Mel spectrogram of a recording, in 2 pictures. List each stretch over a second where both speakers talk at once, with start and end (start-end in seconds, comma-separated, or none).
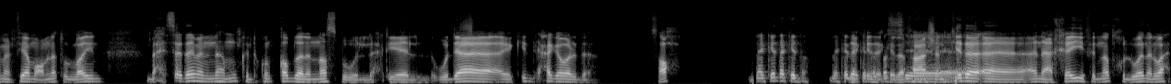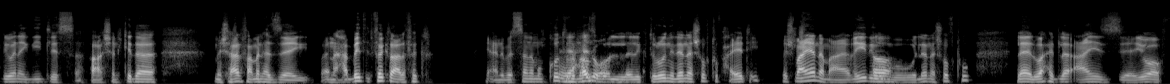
8.5-9.9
